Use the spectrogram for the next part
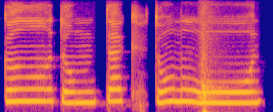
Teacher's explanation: کنتم، نون ساکن کے بعد کو ہم یہاں چھپا دیں گے، اخفا ہوگا. میم ساکن پہ یہاں پہ اظہار شفوی ہوگا، ٹائم نہیں دیں گے. کنتم تکتمون، کاف ساکن کی جو آواز ہے اس کو آپ نے ہلانا نہیں ہے، تکتمون نہیں پڑھنا، اس میں ہمس کے ساتھ ہوگا، یہ تک اس طرح.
